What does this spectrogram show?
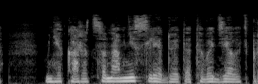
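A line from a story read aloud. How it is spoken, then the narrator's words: Whisper. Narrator (Russian): прошептала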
